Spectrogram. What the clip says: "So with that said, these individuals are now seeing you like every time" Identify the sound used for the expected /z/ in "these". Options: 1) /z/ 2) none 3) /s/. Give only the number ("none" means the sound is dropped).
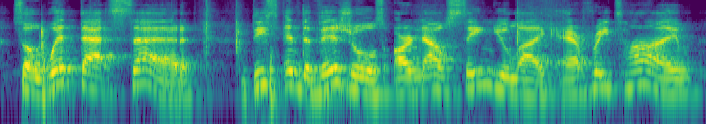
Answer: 1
